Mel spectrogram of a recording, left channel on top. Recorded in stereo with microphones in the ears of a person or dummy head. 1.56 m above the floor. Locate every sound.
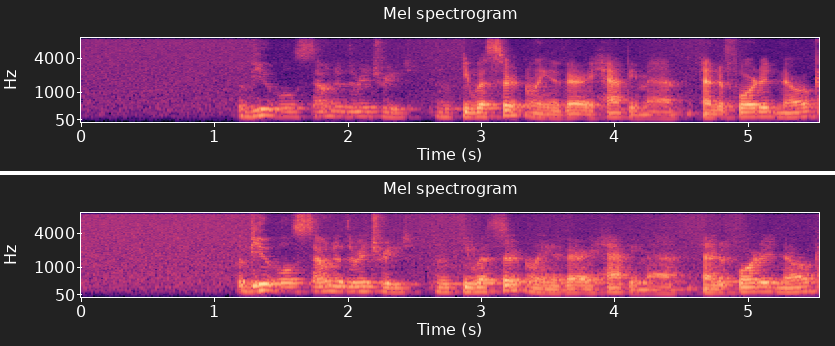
1.2 s a man speaking: 65° right (ahead or behind), 5.5 m; by 2.8 s 90° right, 4.5 m
2.9 s a man speaking: 65° left (ahead or behind), 0.9 m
